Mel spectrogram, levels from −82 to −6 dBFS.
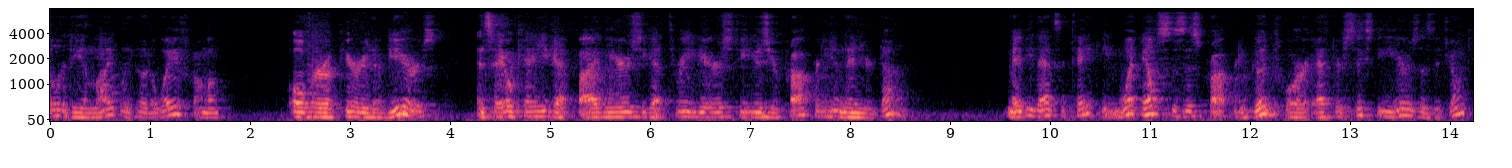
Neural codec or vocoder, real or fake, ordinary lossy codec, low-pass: vocoder, 44.1 kHz, 128 mel bands, Pupu-Vocoder; fake; MP3, 48 kbps; 7.2 kHz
